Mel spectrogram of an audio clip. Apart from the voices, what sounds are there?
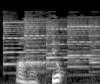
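phone ringtone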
